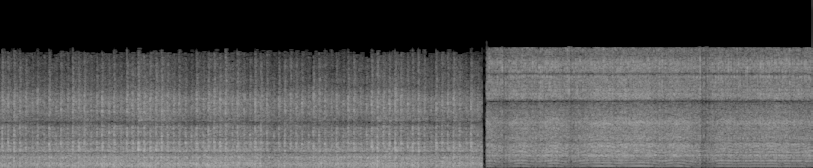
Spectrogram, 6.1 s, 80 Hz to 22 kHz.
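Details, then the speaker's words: Older Murray mower, 158cc Briggs & Stratton Classic engine, after fitting a J19LM spark plug: stumbles with an uneven, ragged beat instead of a clean run; running really poorly, owner will change the ignition coil. "it's running really poorly uh so I am going to change the coil"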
